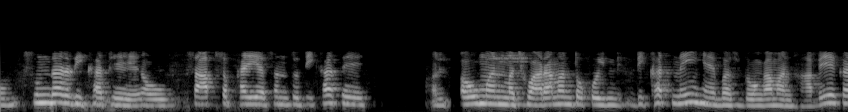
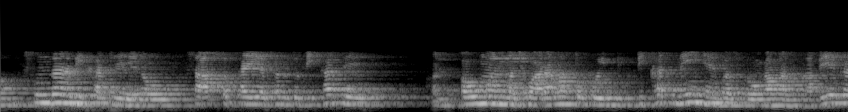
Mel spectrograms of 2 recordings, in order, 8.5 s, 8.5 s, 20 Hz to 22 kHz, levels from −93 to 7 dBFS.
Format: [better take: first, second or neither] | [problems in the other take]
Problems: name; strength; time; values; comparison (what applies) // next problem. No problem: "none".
first | room echo; dies away in 1 s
